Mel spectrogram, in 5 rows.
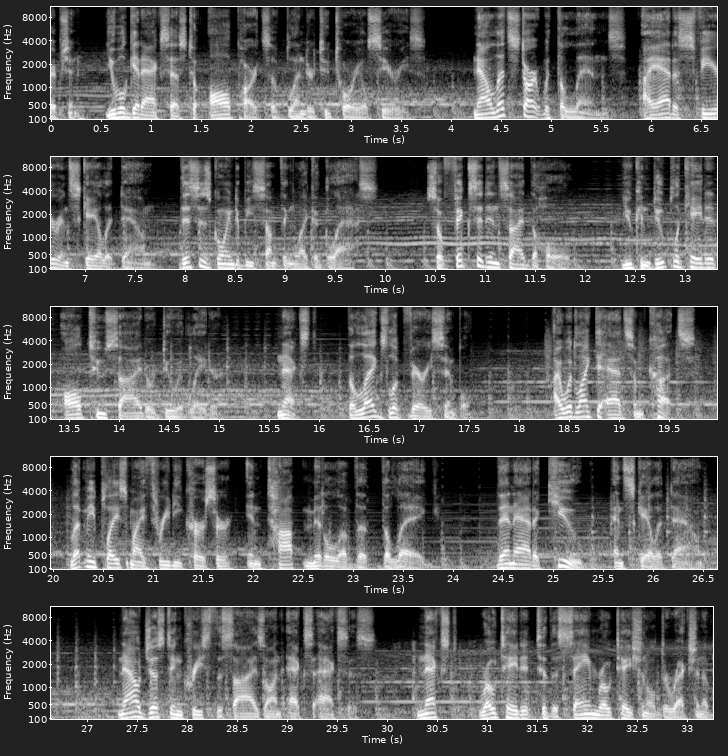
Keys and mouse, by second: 1.7 shift+a, 6.3 s, 9.1 s, 11.7 KP_1, 12.4 shift+d, 15.6 x, 22.1 shift+click, 23.4 shift+a, 25.0 s, 27.6 ctrl+z, 27.6 s, 29.0 s, 30.3 s, 31.4 r.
